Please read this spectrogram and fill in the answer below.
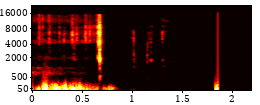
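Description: Steel tape measure blade retracting into its case with a rattling whir that ends in a snap about two-thirds of a second in, followed by a few light clicks and one sharp click near the end.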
